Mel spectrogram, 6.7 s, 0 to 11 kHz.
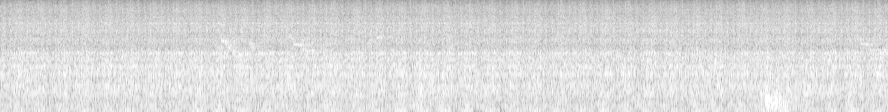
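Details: Audi direct-injected engine after retiming and camshaft replacement, restarted after arriving with no compression: rough idle with loud clattering under the hood; scanner reports cylinder 4 misfire, owner suspects broken rings/blow-by or valve-damaged injector on #4.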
